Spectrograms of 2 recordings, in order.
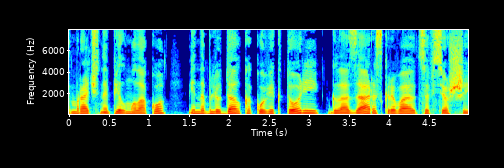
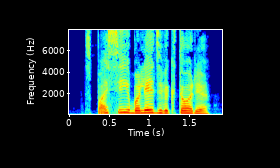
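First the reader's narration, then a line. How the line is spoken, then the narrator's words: Girls squeaking. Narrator (Russian): запищали девочки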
